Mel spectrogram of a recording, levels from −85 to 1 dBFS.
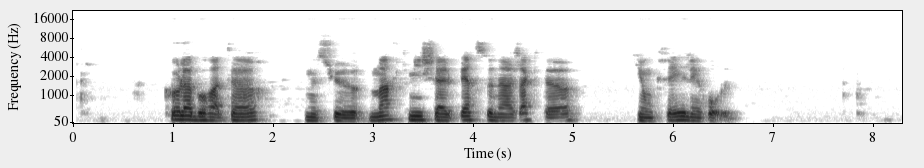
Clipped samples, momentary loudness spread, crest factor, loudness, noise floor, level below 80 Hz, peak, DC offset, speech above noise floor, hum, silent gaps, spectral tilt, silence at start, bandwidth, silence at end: under 0.1%; 11 LU; 16 dB; -17 LUFS; -72 dBFS; -54 dBFS; -2 dBFS; under 0.1%; 56 dB; none; none; -8 dB/octave; 0.9 s; 7.2 kHz; 1.7 s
